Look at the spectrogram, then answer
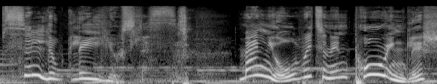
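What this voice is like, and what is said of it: Usual voice. Nothing is said of it.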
